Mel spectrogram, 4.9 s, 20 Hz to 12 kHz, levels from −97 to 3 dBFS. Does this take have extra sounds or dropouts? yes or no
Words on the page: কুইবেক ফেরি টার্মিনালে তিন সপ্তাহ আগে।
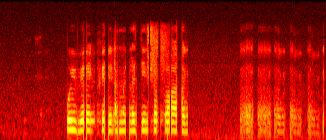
yes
